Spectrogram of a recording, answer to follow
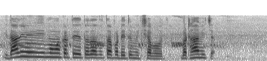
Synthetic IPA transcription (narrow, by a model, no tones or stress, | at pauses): id̪aːnimebimɐmakɐɾt̪et̪ɐt̪at̪ɐt̪ap̬ɐʈʰit̪̬umikt͡ʃʰabɐɦut̪ibɐʈʰaːmit͡ʃɐ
